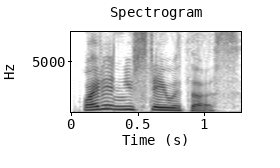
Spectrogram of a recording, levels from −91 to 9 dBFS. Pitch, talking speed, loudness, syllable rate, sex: 265 Hz, 280 wpm, -16 LUFS, 5.4 syllables/s, female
